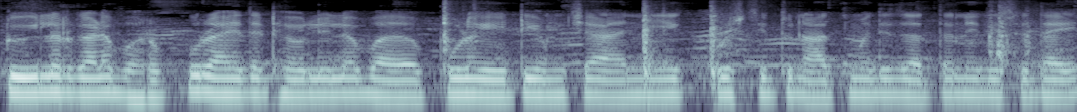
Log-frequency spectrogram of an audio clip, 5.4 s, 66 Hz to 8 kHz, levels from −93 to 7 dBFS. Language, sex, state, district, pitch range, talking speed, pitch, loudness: Marathi, male, Maharashtra, Washim, 130-140 Hz, 210 wpm, 140 Hz, -16 LUFS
